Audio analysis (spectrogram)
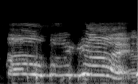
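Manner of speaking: high stretched out shock; shocked shout. Real, not acted. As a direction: cry out in amazed disbelief. Shocked reaction to hand color.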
